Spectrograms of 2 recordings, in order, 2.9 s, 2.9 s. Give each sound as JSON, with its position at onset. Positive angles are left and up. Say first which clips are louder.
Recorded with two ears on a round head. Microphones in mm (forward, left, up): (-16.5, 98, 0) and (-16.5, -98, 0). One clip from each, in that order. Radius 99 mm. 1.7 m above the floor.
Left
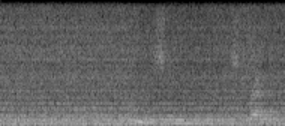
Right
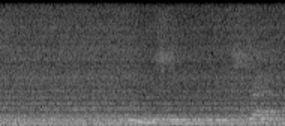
{"t": 1.3, "sound": "a woman speaking", "louder": "right 1 dB", "side_deg": 60, "distance_m": 5.0}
